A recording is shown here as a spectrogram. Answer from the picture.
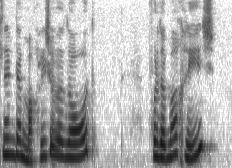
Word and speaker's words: ض: Let's learn the makhrij of the dod. For the makhrij, it is pronounced from one of the side or edge of the tongue and what lies opposite to it of the upper molar, left or right.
